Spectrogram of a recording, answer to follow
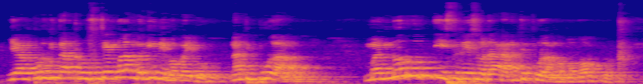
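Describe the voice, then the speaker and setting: Preacher in an echoey hall. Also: male voice, high-pitched, big pitch swings, fast talker. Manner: emphatic, rhetorical questions to the congregation. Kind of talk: sermon. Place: church hall. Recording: echoey hall, mic at a distance.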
